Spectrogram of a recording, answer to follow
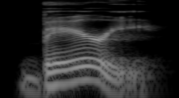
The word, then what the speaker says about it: berry: it's very important hey Berry very they almost sound the same the B makes a close sound bbbb Berry and the V makes a vibration sound very but the rest of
